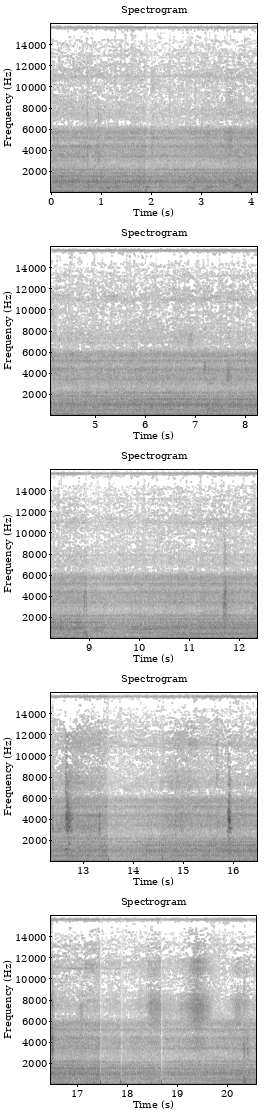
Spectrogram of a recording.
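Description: Steady low rumble of engines or machinery, with faint voices in the background.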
